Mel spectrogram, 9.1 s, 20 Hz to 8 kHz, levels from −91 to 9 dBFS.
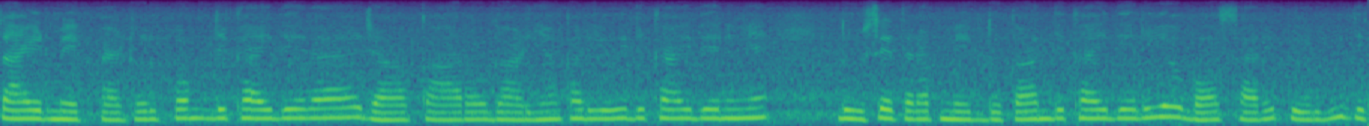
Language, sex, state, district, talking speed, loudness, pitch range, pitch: Hindi, female, Chhattisgarh, Bilaspur, 215 wpm, -15 LUFS, 180-210 Hz, 205 Hz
